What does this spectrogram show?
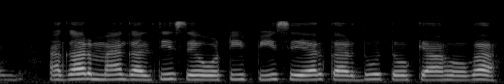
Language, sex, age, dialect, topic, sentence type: Hindi, female, 25-30, Marwari Dhudhari, banking, question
